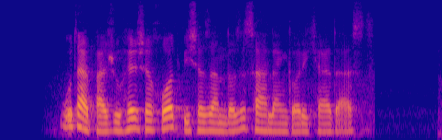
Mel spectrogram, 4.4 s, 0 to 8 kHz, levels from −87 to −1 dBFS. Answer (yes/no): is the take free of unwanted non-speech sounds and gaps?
yes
